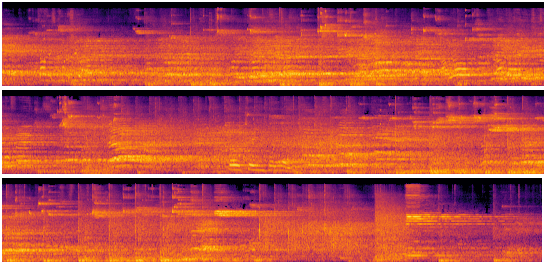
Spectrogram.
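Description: Basketball bouncing and players' footfalls on a wooden sports-hall floor during a game, with repeated short thuds, under continuous indistinct shouts and talk from players in the hall.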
